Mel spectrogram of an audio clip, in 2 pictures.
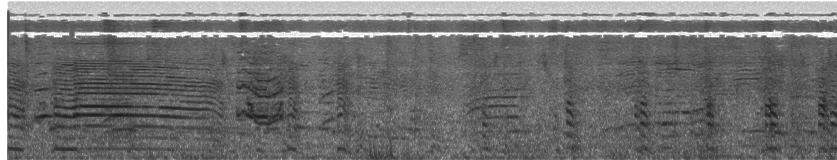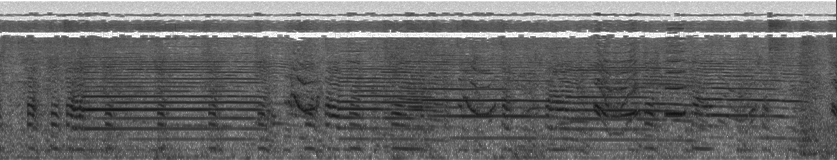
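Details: Several penguins at Suma Aqualife/Suma Aquarium bray together in a loud, overlapping chorus of harsh, harmonic honks, with people chattering behind.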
